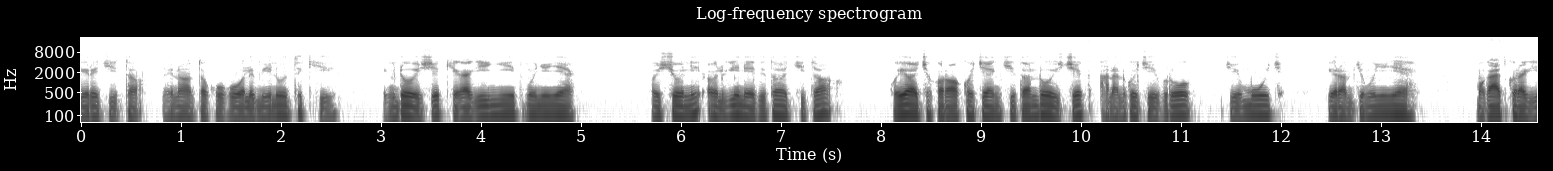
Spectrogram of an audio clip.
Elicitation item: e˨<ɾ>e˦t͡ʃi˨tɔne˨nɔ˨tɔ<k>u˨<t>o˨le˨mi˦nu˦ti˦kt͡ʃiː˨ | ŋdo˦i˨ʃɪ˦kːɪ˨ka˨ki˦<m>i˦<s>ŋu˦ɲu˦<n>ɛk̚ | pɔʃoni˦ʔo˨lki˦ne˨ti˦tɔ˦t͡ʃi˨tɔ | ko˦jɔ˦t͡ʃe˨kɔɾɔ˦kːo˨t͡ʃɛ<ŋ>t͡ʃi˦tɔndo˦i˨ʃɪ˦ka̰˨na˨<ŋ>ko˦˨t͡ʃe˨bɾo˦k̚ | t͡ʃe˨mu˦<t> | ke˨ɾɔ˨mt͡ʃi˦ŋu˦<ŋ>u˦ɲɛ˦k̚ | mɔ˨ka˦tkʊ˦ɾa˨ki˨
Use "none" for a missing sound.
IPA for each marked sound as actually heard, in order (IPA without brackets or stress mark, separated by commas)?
ɾ, k, k, ɲ, t, ɲ, ŋ, n, t͡ʃ, ɲ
